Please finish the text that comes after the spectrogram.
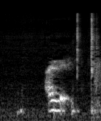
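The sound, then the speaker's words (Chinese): A young child, the speaker's own child who is still awake and listening, babbles in a short burst of high, wavering vocal sounds, rising and falling in pitch, followed by a couple of brief breathy noises. “不好意思，我孩子在旁边， 没关系， 有点还睡不着，在听。”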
